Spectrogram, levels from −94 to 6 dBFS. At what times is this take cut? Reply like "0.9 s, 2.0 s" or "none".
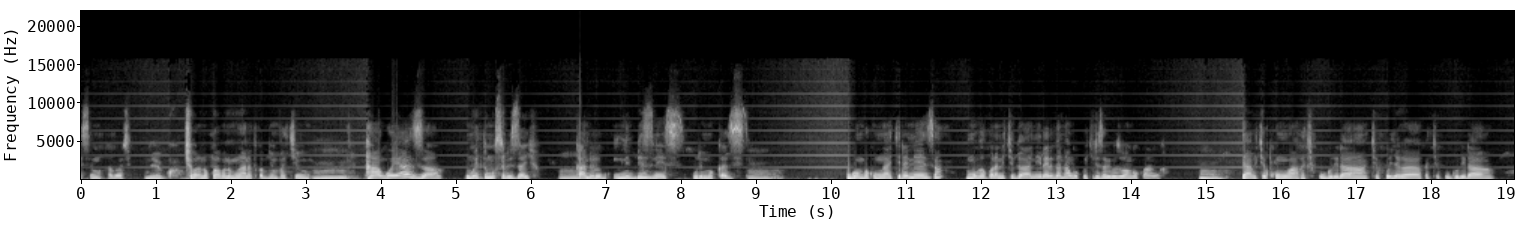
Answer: none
